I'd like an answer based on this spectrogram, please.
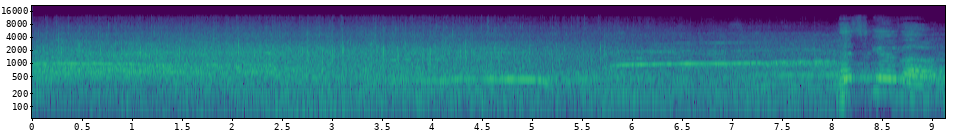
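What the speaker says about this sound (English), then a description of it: "Give them all a big round of applause." Loud audience applause at a Democratic Party event, continuous clapping sustained for several seconds with faint voices and a brief burst of louder noise near the end.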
